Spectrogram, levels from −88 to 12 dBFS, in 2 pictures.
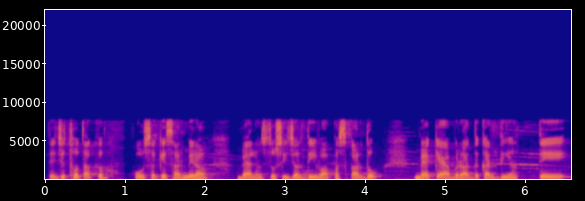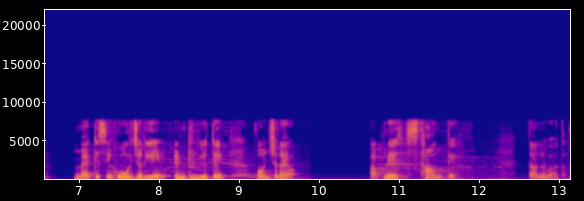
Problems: constant background noise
